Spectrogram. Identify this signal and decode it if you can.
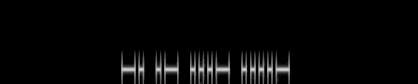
Morse code, heard as a keyed tone, about 28 wpm, 700 Hz. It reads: NAV4
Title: All Cut Numbers - 4-Digit 28wpm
